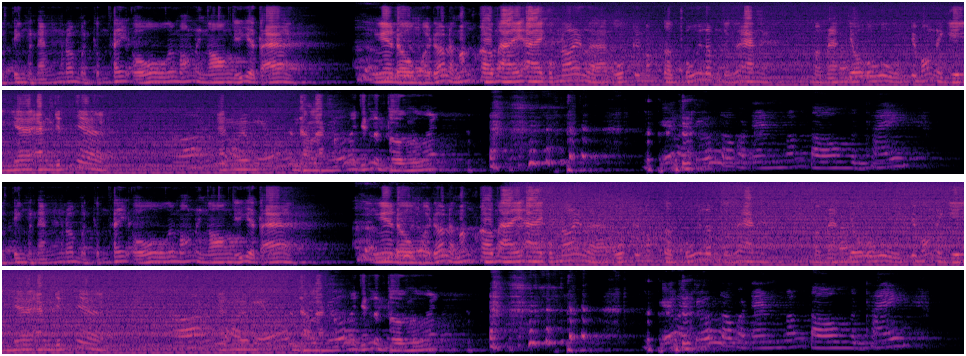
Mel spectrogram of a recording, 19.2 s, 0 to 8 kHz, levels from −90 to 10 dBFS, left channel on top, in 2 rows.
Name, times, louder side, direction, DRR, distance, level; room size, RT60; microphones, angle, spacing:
voice 1, 0.0-2.9 3.7-7.7 8.1-10.7 11.8-12.2 12.5-14.0 16.0-16.1 16.4-16.5, left 2 dB, 20° left, 4 dB, 2.7 m, -34 dB
voice 2, 3.5-4.3 8.3-8.7 11.3-13.2 14.5-15.8 16.2-18.9, right 2 dB, 40° right, 2 dB, 2.2 m, -42 dB
sound 1, 5.0-12.9, right 5 dB, 60° right, 1.3 m, -40 dB
29.5 x 24.5 x 6.4 m, 1.1 s
head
